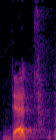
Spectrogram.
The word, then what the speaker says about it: debt: Dluhy jsou debt, mm, anebo debts. Pozor, to by tam vůbec, vůbec nesmí být. Ani trochu se nesmí vyslovovat.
